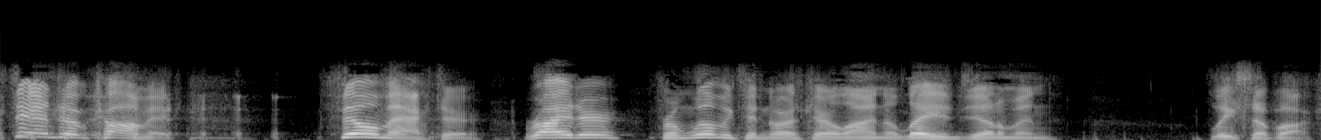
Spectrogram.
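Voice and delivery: very loud show announcer; big second-take introduction. Acted. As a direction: belt out the guest's credits like an emcee. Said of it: "All right, we'll take two".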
